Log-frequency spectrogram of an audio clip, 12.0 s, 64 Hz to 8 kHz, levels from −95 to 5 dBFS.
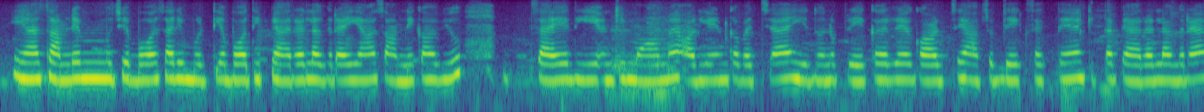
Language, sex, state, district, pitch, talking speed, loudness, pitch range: Hindi, female, Jharkhand, Jamtara, 255 Hz, 200 wpm, -14 LUFS, 250-265 Hz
